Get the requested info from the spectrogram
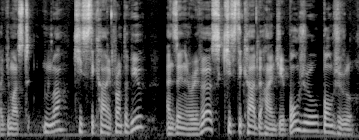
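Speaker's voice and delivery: mock a French tour guide with nasal French vowels; horrible French accent. Tour guide explaining Parisian parking, in a mock French accent. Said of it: "excuse my horrible French accent there".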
